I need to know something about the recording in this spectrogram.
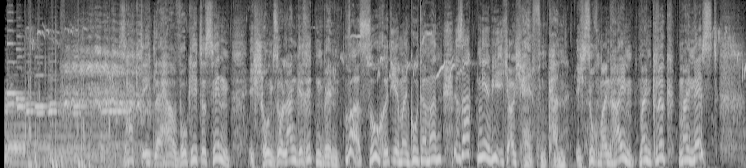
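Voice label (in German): Werbung, Abgedreht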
